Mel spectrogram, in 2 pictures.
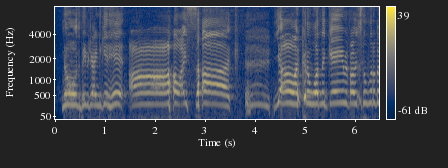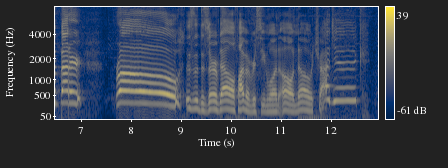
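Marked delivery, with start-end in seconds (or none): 10.9-12.6 high, swooping voice jumping way up. Reacting to losing a game he could have won, voice going high. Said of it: "my voice went so high there".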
